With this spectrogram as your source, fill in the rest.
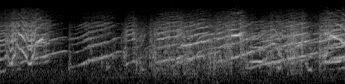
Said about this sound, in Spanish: Los zanates traquetean, chillan, silban y chirrían. A veces incluso suenan más como una máquina que como un ave.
